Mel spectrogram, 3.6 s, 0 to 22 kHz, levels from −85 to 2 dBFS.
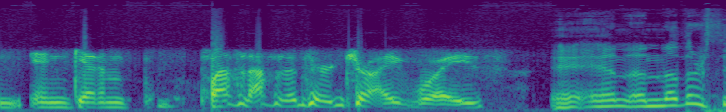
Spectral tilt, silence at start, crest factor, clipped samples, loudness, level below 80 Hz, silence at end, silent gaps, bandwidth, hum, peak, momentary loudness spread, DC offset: -5.5 dB/octave; 0 s; 18 dB; under 0.1%; -18 LUFS; -48 dBFS; 0 s; none; 19.5 kHz; none; 0 dBFS; 8 LU; under 0.1%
